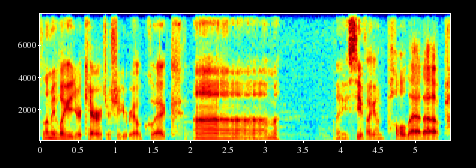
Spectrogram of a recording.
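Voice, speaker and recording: A man running a tabletop game as game master, narrating and refereeing in a halting way as he searches for words. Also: deep voice, big pitch swings, vocal fry, faint music behind.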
